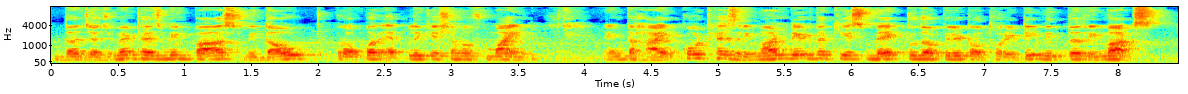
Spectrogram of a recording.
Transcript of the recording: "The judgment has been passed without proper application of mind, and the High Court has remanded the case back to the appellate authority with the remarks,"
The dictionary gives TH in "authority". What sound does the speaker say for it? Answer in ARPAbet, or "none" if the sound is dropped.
T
